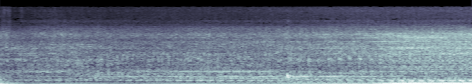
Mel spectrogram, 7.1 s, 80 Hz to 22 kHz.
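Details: 2017 Chevy Silverado 2500HD Duramax diesel, first start after installing a Banks Ram Air intake: steady diesel idle with an even clatter of about four beats a second, smooth, nothing loose or whistling. Normal idle.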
